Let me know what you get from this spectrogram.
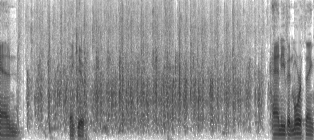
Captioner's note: applause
